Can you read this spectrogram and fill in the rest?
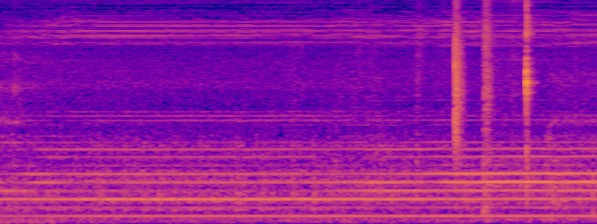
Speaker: will unhook the battery that's the bilge pump it'll turn off in a minute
